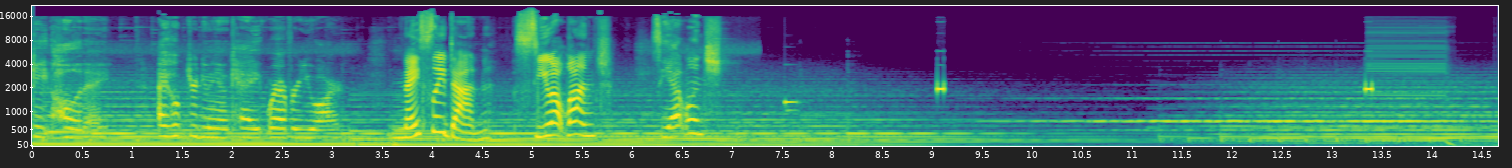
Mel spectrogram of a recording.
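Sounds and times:
speech: 0.1 - 7.0
phone ringtone for an incoming call: 13.3 - 14.2.

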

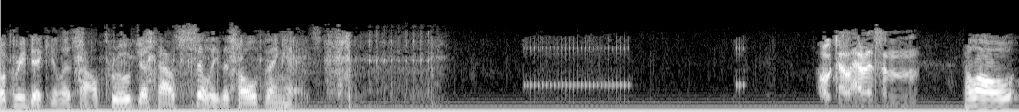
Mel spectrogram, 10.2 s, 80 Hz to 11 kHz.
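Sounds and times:
speech: 0.0 - 3.6, 8.3 - 10.1
faint low hum: 0.0 - 10.1
steady electronic telephone ring tone: 5.2 - 6.4.

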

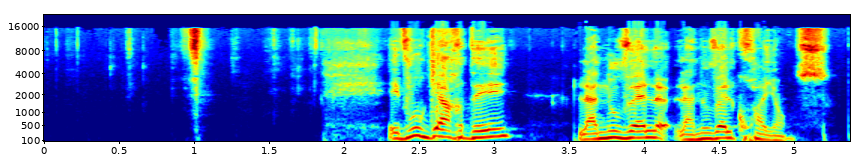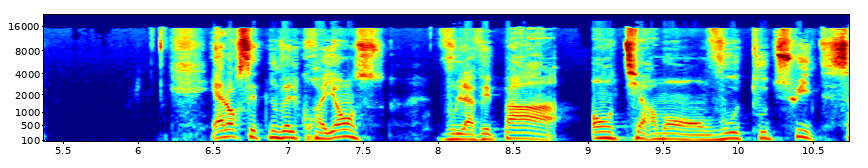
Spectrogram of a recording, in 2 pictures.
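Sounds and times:
sheet of paper being crumpled: 0.0 - 1.9
speech: 2.2 - 5.3, 6.2 - 10.7.

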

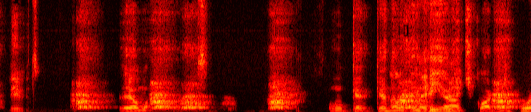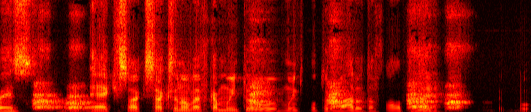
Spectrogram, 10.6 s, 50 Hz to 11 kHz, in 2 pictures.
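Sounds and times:
speech: 0.1 - 0.5, 1.2 - 2.2, 3.3 - 9.8
dog barking: 0.7 - 3.1, 3.9 - 6.3, 7.8 - 10.1.

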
